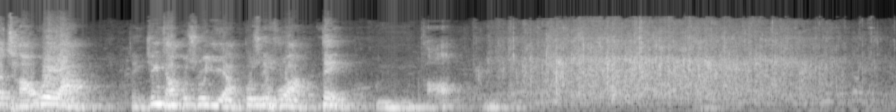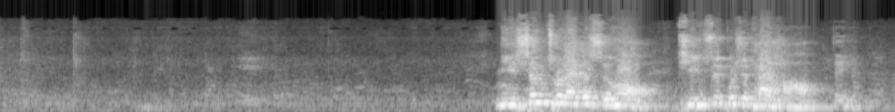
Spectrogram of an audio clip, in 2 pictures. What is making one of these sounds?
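A middle-aged man speaks calmly through a microphone.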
